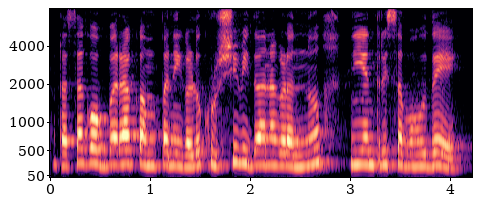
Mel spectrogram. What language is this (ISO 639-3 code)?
kan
